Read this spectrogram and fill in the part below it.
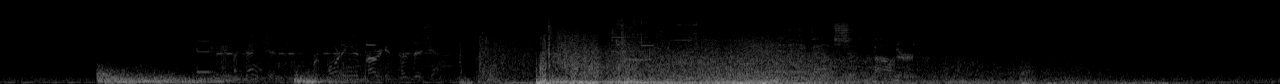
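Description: Heavy explosions boom and rumble one after another.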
